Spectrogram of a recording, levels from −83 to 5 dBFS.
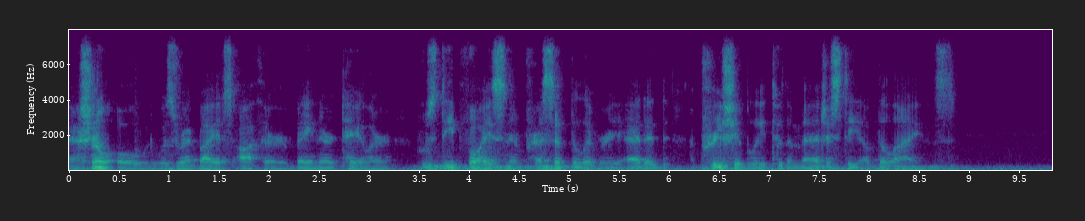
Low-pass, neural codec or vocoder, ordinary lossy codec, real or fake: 7.2 kHz; none; Opus, 24 kbps; real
